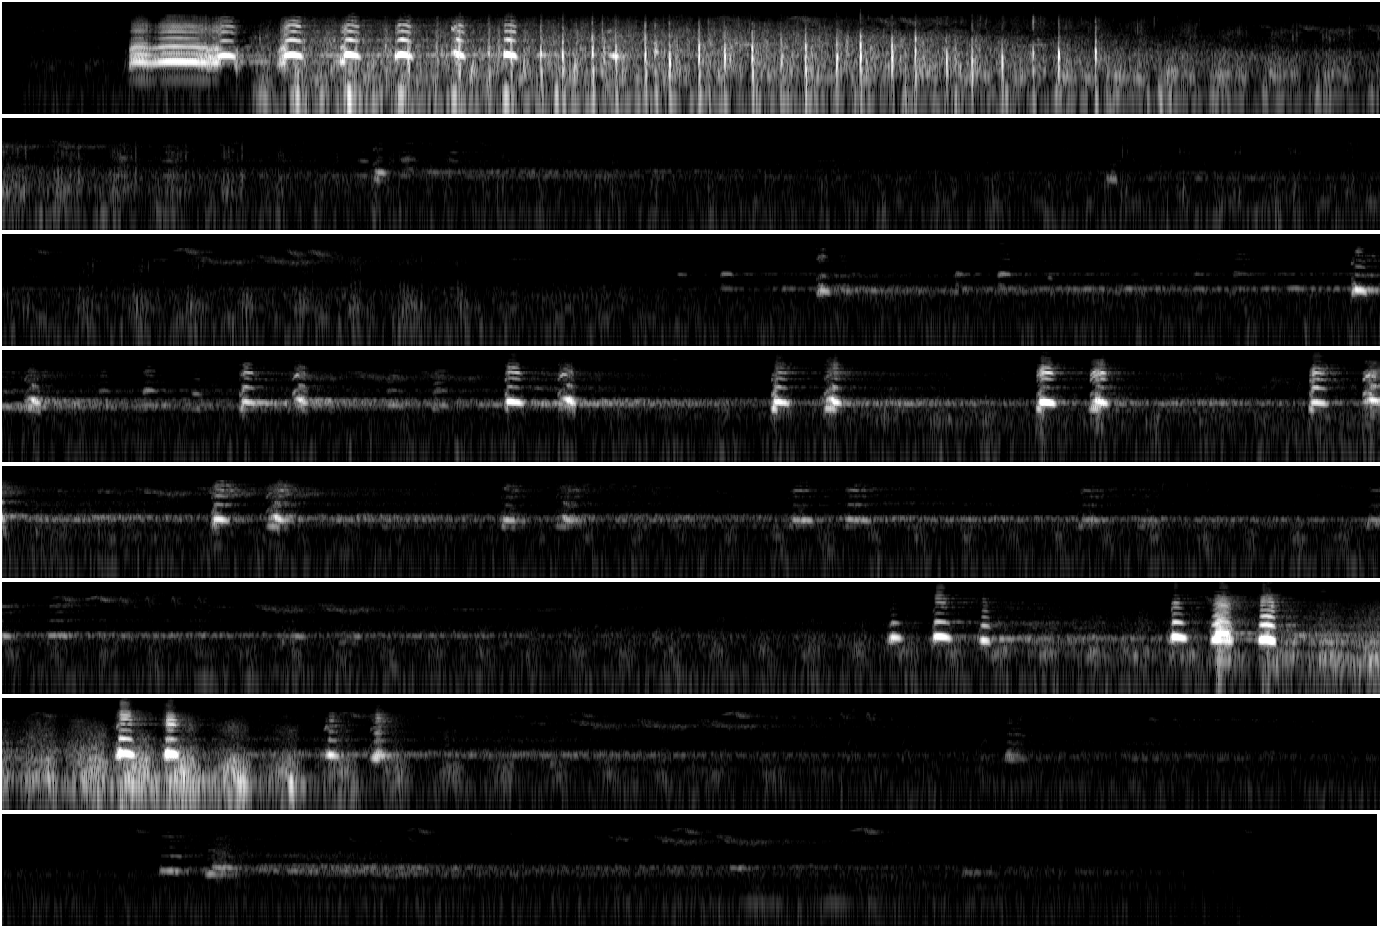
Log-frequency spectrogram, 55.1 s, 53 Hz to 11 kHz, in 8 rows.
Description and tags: Laulujoutsen lähtee lentoon vedestä toitottaen, siivet läiskyttävät vettä, siipien ääni ilmassa. Pari muuta joutsenta lentää ohi äännellen, siivet kuuluvat, taustalla vähän muita lintuja.
Paikka/Place: Suomi / Finland / Kuusamo
Aika/Date: 31.05.1995
Bird, Call, Linnut, Lintu, Luonto, Nature, Soundfx, Spring, Suomi, Swan, Tehosteet, Vesi, Water, Whooper, Wings, Yle, Yleisradio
